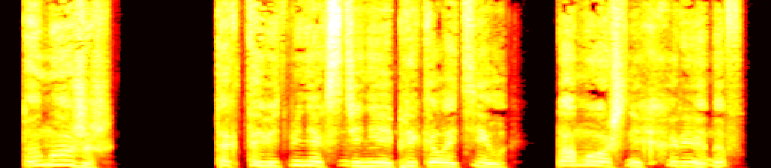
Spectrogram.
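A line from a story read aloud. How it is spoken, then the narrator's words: Angel sobbing. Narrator (Russian): всхлипнул ангел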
